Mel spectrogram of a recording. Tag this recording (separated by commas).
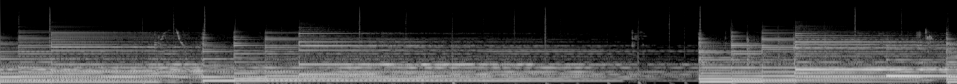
Distortion, Music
